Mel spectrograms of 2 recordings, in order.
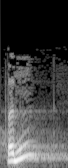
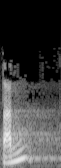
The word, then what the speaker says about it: tính: Một là tính. Tính này cũng có thể đọc là tánh.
